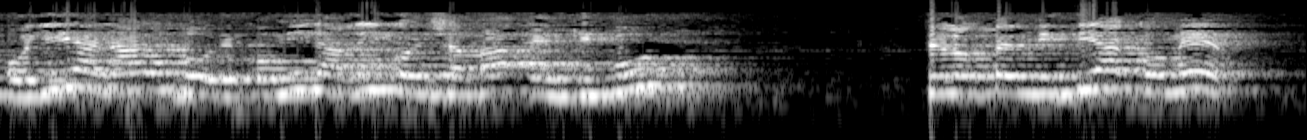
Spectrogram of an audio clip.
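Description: A man teaching a religious law lesson as a rabbi, deliberate, with restarts and rhetorical questions. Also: extremely high pitch. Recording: echoey hall, distant mic, dull sound.

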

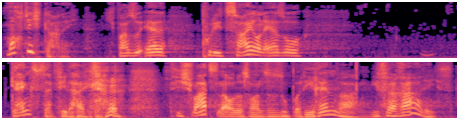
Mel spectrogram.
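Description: Animated husky-voiced male preacher. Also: on the high side, normal speed. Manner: animated, sarcastic, asks the audience questions. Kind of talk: sermon.

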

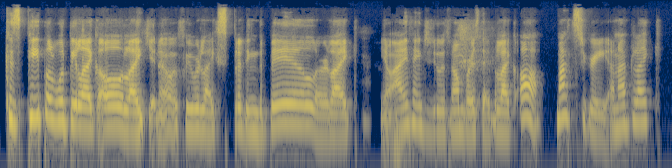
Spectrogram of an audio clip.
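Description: A young woman speaks in a west of Ireland accent at a middling pitch. She tells personal stories in a casual, conversational way, often acting out little exchanges. The sound is close and dry. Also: fast, no room sound. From County Clare, west of Ireland. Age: young adult. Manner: conversational, frequent filler "like", quoting herself and others. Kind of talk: casual chat, telling personal anecdotes.

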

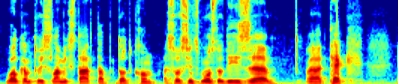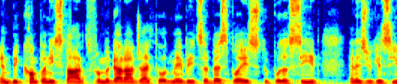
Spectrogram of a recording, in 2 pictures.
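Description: A man with a Bosnian accent speaks to camera as the host of an informal video. His pitch is average for a man. His delivery is earnest and halting, often pausing to find the next word. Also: bright, forceful tone. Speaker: host and entrepreneur. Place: small studio set up in a garage.

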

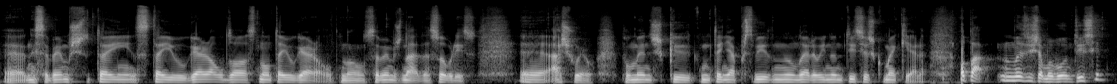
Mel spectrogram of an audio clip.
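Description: A man's voice: fairly low pitch, fast, vocal fry, a little mellow. Rambling Portuguese man chatting games. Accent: European Portuguese. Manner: rambling, swears freely, many fillers and restarts. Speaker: podcast co-host. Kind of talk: casual gaming news chat.

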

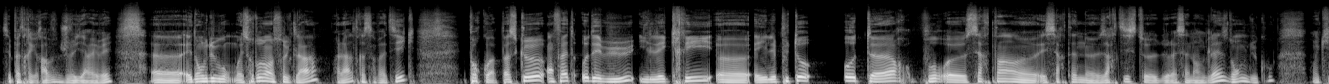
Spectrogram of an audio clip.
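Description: A man's voice: on the low side, big pitch swings, brisk, warm tone, no echo, clean studio sound. A man in his thirties hosting a radio show, chatting casually with lots of hesitant fillers, restarts and self-mocking asides. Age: 30s. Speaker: radio host. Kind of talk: casual radio chat introducing a track.

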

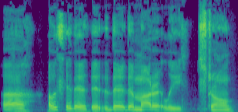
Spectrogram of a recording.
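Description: A man's voice: on the low side, expressive, moderate pace, no echo. A young man co-hosting a casual podcast, laid-back and egging his friend on. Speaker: podcast co-host. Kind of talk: casual chat.

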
